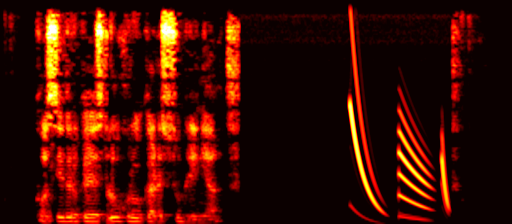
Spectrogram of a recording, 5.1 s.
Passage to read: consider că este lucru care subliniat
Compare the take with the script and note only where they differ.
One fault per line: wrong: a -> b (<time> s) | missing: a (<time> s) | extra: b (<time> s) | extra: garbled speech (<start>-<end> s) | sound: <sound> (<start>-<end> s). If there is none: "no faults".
sound: chirp (3.5-4.5 s)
